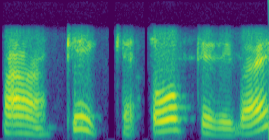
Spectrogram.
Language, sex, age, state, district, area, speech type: Punjabi, female, 60+, Punjab, Gurdaspur, urban, conversation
